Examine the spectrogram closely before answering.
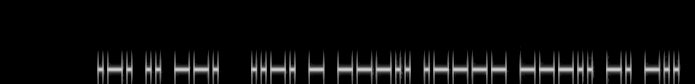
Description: Morse code, heard as a keyed tone, about 25 wpm, 700 Hz. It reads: RIG FT818ND
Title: Common QSO Phrases Encore 25wpm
